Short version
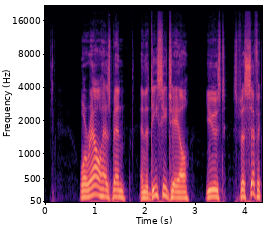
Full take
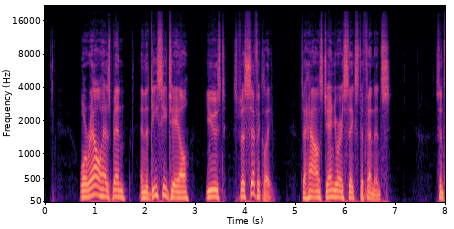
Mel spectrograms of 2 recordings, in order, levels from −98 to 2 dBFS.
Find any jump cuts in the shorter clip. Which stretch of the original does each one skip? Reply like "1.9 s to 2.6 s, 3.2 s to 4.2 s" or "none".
none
